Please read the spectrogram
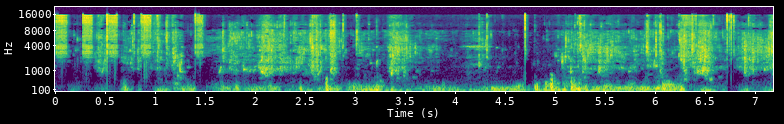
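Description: Water sloshing and lapping against the hull of a small outrigger boat, uneven and choppy.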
